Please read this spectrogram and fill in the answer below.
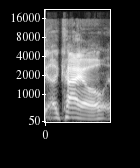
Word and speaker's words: Keough: Riley Keough.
